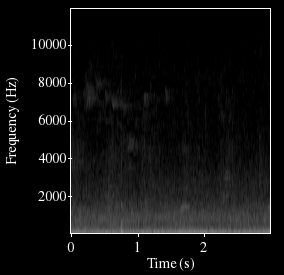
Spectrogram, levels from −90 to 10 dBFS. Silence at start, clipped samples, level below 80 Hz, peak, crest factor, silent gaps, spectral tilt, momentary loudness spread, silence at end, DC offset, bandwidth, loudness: 0 s; under 0.1%; -50 dBFS; -30 dBFS; 18 dB; none; -7 dB/octave; 2 LU; 0 s; under 0.1%; 10.5 kHz; -52 LUFS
